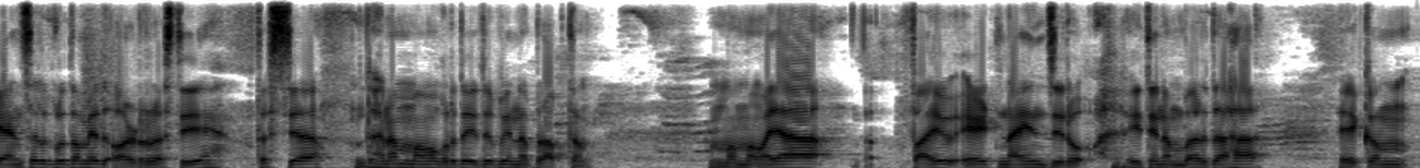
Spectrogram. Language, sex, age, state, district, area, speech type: Sanskrit, male, 18-30, Maharashtra, Thane, urban, spontaneous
